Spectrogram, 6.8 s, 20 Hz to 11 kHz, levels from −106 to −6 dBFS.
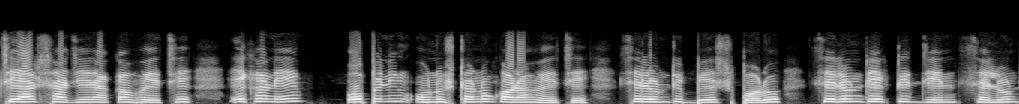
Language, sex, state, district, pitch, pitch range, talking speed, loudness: Bengali, female, Jharkhand, Jamtara, 270 Hz, 245-290 Hz, 150 wpm, -14 LUFS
